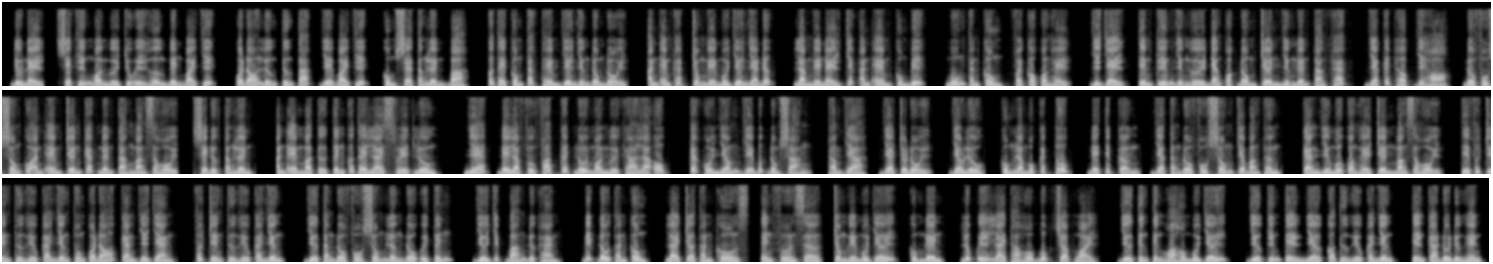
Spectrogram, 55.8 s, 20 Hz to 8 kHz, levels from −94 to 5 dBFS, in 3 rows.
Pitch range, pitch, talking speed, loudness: 115-135 Hz, 125 Hz, 250 wpm, -19 LUFS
